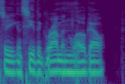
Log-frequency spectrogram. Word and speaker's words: Grumman: you can see the Grumman logo. Just say it like a Swedish death metal band.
